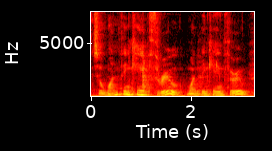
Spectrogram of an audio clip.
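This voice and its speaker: A woman talks at a fairly slow pace, and audible room echo surrounds her words. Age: 50s. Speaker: beauty vlogger. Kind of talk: makeup tutorial. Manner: casual; whispering.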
